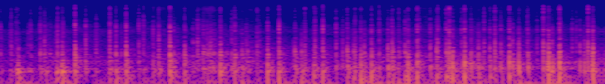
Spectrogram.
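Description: Rapid fingertip and nail taps on a closed cardboard box, dull and hollow with a faint low thump.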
